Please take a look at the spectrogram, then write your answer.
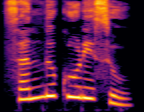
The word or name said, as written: ಸಂದುಗೂಡಿಸು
